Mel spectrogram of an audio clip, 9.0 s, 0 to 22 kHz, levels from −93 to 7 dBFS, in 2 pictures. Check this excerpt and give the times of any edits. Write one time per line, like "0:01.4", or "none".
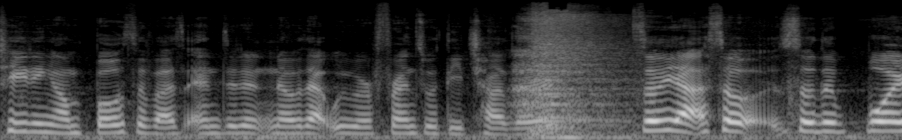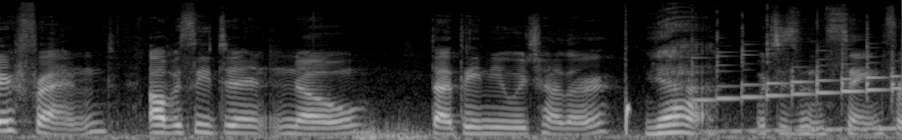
none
